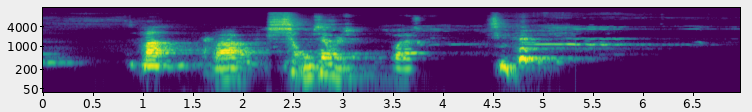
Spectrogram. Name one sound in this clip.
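A young man speaks calmly to a woman.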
